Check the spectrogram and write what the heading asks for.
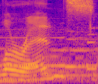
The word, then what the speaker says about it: Lorenz: lifespan of the entire game without having base Lorenzen?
